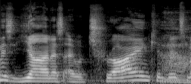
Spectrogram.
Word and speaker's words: Giannis: I could never bring myself to look at you in the eyes as a grown man and say, Danny, it's not Giannis, it's Giannis. So, sorry on Danny's behalf, he's been saying it wrong. Danny, I know you're going to own up to it. It is Giannis.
